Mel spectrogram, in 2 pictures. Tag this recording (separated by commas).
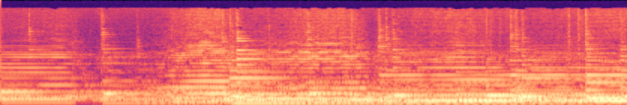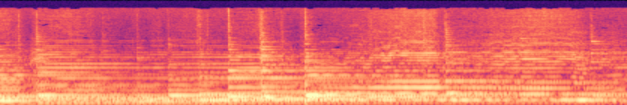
Music, Harp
